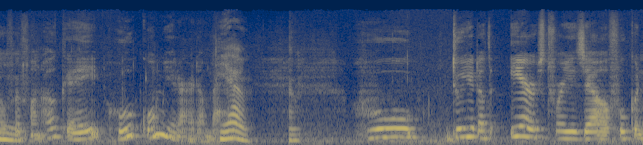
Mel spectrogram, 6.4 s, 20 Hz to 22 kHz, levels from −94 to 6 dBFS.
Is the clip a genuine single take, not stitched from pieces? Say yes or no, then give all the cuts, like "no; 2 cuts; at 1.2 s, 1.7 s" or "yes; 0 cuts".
no; 1 cut; at 2.9 s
